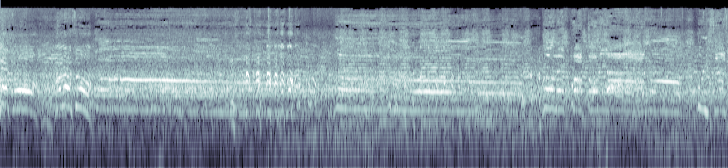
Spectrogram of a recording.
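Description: Football commentator's goal call, his voice held on long drawn-out notes in three breaths of several seconds each, over a room of fans shouting and cheering.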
